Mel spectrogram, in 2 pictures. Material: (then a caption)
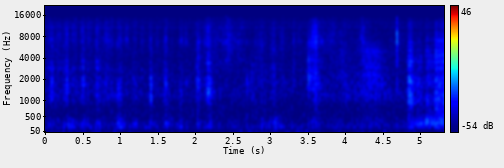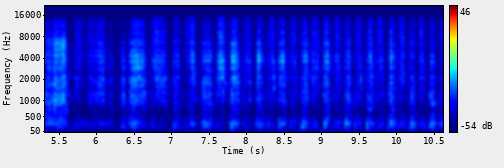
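Coated paper. A wooden stylus scratches the motifs along the top edge of a flat, coated scratch-art paper sticker sheet held in the left hand. Soft, continuous rasping scratches grow into a louder sustained scrape, then give way to quick, bright back-and-forth strokes at about three or four per second.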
